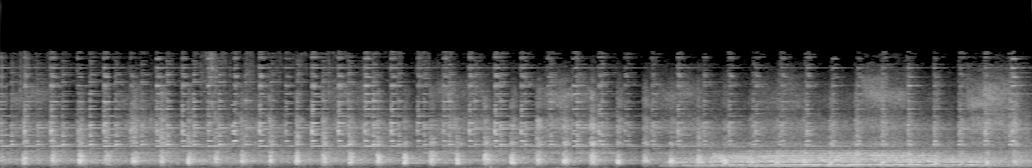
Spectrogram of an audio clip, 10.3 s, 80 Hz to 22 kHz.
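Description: Railroad crossing bell ringing steadily, about three strokes a second. About seven seconds in, the chime steam whistle of Grand Canyon Railway 2-8-2 locomotive 4960 starts one long blast, a chord of several notes held steady.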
